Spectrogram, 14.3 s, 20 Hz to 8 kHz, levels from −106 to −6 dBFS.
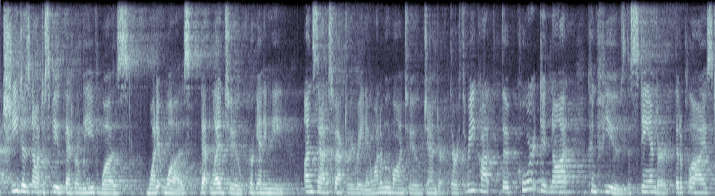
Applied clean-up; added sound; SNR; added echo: neural separator model SepFormer DNS4.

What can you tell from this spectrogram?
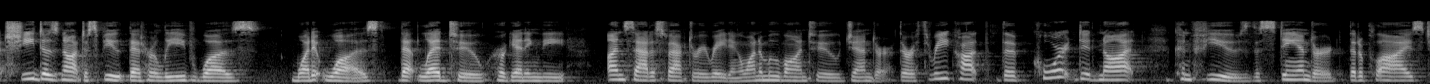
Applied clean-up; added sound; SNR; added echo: none; none; none; none.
